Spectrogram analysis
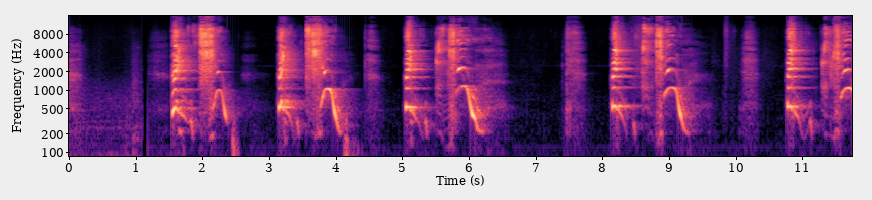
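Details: Woman with allergies having a sneeze attack despite taking her allergy medicine: about six sneezes in a row, each a rising voiced in-breath followed by an explosive release; allergic sneezing fit.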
